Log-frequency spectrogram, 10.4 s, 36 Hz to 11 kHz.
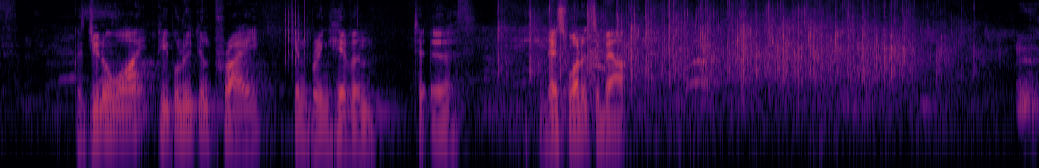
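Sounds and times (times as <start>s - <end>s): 
speech: 0.8s - 4.8s, 5.4s - 6.5s
crowd at a church service clapping: 4.9s - 10.2s.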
